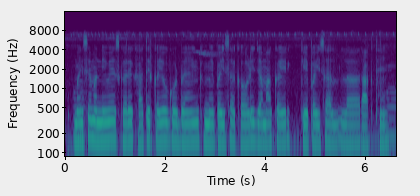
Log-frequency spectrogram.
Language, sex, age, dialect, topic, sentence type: Chhattisgarhi, male, 36-40, Northern/Bhandar, banking, statement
